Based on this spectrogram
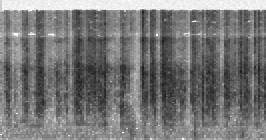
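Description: Rapid typing on a computer keyboard: many quick, dense key clicks run steadily throughout with no pauses and no voices.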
